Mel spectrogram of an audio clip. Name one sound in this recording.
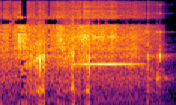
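Coins chime brightly.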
